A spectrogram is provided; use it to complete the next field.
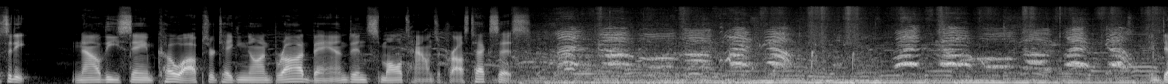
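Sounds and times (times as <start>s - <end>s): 
speech: 0.0s - 6.4s
students cheering at a homecoming parade: 4.0s - 11.4s.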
